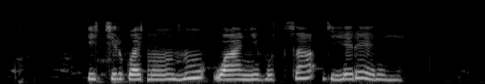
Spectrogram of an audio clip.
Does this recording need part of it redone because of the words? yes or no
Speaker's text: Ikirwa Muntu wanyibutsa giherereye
no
